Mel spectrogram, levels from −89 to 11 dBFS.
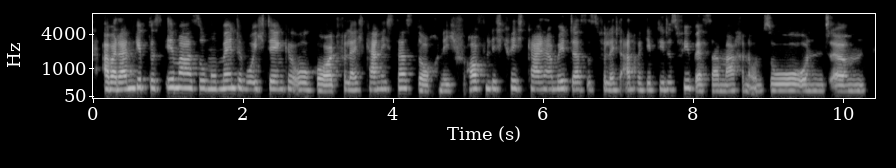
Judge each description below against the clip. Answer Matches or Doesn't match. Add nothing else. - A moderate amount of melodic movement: Matches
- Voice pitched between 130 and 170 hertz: Doesn't match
